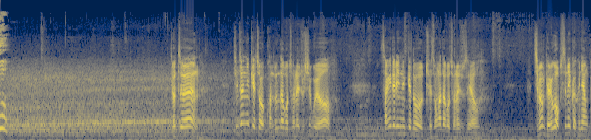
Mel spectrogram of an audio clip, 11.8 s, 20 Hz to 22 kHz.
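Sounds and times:
subway train in motion rumbling: 0:00.0 - 0:11.8
speech: 0:03.4 - 0:04.1, 0:04.7 - 0:06.8, 0:07.6 - 0:09.7, 0:10.7 - 0:11.8.

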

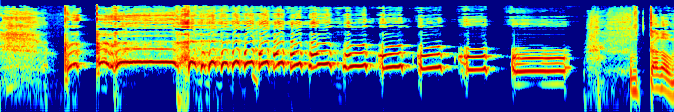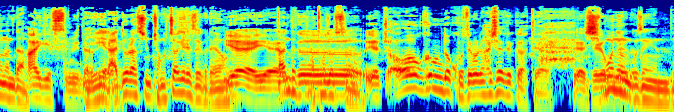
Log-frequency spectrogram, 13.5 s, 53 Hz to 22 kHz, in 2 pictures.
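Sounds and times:
man's voice imitating a rooster crowing: 0:00.6 - 0:02.6, 0:03.2 - 0:05.8
man's rhythmic laugh-like hoots in a crowing tone: 0:01.0 - 0:05.8
speech: 0:06.3 - 0:13.4.

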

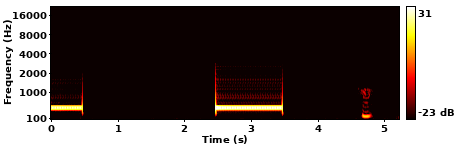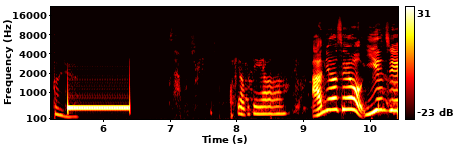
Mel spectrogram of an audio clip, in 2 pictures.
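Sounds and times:
electronic telephone dial tone while placing call: 0:02.5 - 0:03.5, 0:05.6 - 0:06.4
speech: 0:05.3 - 0:05.8, 0:08.0 - 0:10.4.

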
